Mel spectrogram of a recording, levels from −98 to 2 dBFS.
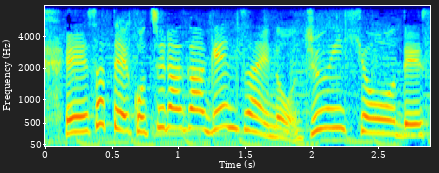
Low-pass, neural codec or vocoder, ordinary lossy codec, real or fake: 7.2 kHz; none; none; real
